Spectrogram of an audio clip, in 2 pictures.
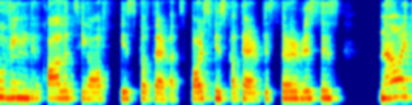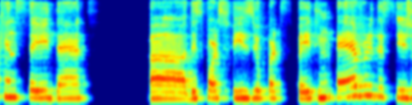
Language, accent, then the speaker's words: English; Belo Horizonte, Minas Gerais, Brazil; my experience in Brazil, in Minas Gerais state, in Belo Horizonte, that's my hometown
